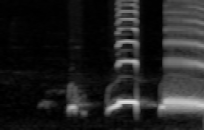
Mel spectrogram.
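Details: Loud spotted dove coo in the thổ calling style, used to provoke wild doves: a faint opening, a short note, a strong rising coo, and a long rich sustained final coo that breaks off abruptly.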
